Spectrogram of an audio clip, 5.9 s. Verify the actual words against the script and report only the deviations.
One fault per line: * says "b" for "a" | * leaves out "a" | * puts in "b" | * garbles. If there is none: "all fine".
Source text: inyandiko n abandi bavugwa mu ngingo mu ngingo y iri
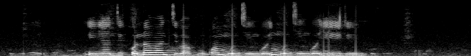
all fine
